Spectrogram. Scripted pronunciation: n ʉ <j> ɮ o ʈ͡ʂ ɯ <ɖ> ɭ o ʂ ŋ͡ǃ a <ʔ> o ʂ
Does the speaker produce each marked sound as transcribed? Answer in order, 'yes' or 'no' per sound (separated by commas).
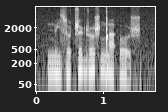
yes, yes, yes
